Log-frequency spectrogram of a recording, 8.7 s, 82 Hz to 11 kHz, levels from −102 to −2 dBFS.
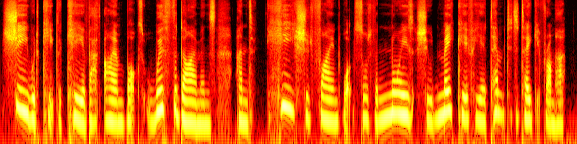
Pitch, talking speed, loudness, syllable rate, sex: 200 Hz, 230 wpm, -20 LUFS, 4.8 syllables/s, female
